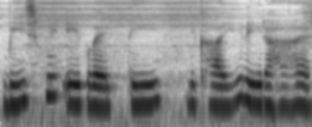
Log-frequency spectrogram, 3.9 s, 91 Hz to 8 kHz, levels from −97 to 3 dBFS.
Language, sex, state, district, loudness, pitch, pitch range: Hindi, male, Chhattisgarh, Raipur, -15 LUFS, 200 Hz, 195-210 Hz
